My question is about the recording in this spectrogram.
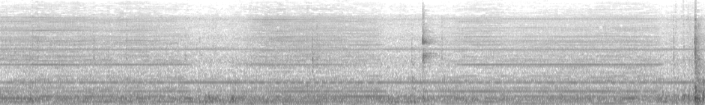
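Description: Jack LaLanne's Power Juicer, a centrifugal electric juicer, running with a steady motor hum. A sharp click about four seconds in and another near the end.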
